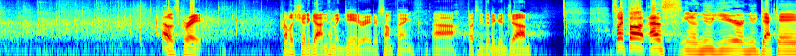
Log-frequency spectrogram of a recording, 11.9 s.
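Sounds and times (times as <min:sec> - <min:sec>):
audience applause for a reader: 0:00.0 - 0:04.4
speech: 0:02.4 - 0:03.2, 0:04.2 - 0:08.1, 0:09.2 - 0:11.9.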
